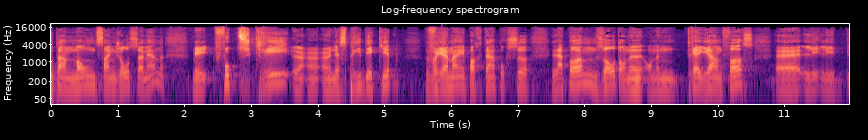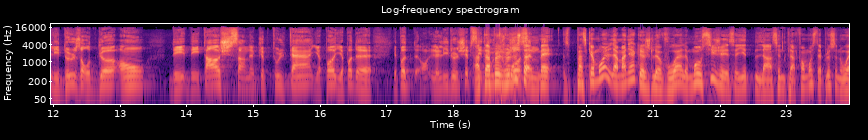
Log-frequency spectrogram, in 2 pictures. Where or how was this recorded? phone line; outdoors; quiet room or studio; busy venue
busy venue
